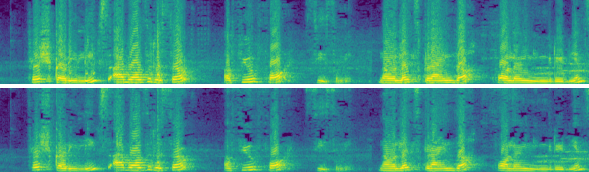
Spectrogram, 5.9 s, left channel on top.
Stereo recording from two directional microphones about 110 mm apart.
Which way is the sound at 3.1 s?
25° left (ahead or behind).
